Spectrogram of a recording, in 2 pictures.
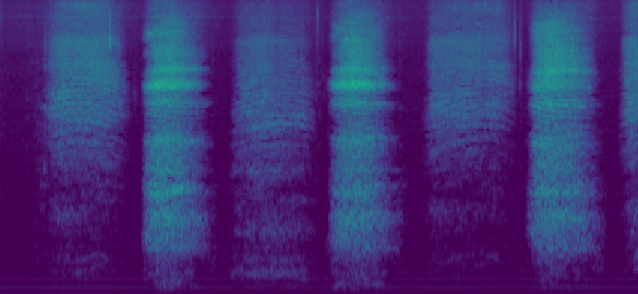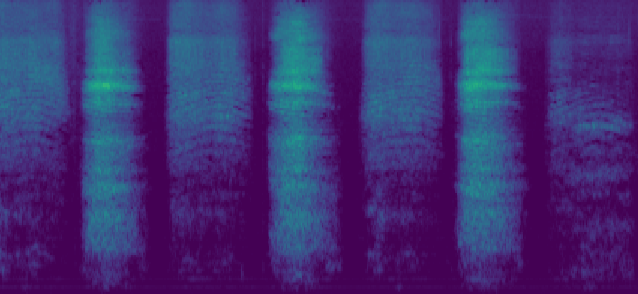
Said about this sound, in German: Schau mal, ob du noch intensiver einatmen kannst.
